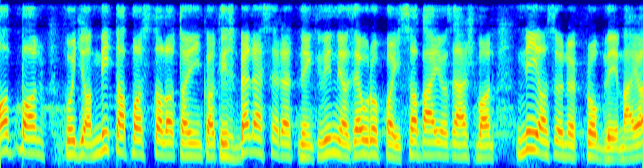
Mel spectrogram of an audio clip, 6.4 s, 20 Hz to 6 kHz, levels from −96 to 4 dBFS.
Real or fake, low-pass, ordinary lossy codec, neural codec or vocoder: fake; 5.4 kHz; none; autoencoder, 48 kHz, 32 numbers a frame, DAC-VAE, trained on Japanese speech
